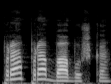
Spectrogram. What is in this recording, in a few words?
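"praprababuska", Russian pronunciation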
